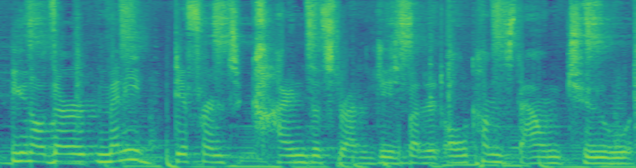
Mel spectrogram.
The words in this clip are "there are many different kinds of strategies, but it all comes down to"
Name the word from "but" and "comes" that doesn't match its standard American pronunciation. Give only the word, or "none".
none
